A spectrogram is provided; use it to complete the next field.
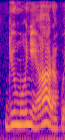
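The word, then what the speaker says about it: pneumonia: 뭐 이런 것들도 있고요 또이 피도 이게 이제 뉴모니아거든요 폐렴인데 뉴모니아라고 소리내서 그냥 소리 나는 대로 하면은요 피가 빠지고 요렇게 되는 거잖아요 근데 어쩔 수 없이 발음 규칙은 뉴모니아라고 해서 피가 묵음이 됩니다 그래서 이런 발음 규칙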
